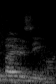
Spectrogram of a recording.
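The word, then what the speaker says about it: FighterZ: The Xenoverse 2 and Fighter Z. Okay. Which is pronounced Fighters.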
